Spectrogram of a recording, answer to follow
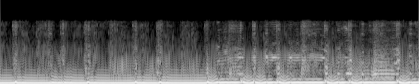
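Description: Electronic dance music played very loud through a large outdoor sound system, with a heavy sustained bass line under a steady beat. The bass line moves up to a higher note about two seconds in.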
